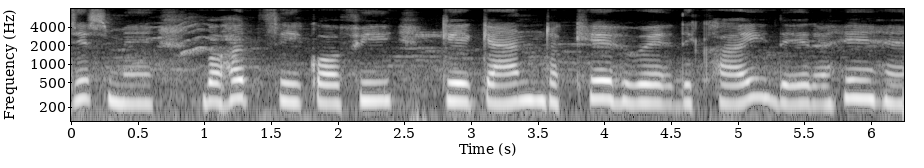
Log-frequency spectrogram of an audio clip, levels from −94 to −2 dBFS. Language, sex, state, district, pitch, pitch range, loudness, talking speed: Hindi, female, Uttar Pradesh, Lucknow, 245 Hz, 230-255 Hz, -15 LUFS, 115 wpm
